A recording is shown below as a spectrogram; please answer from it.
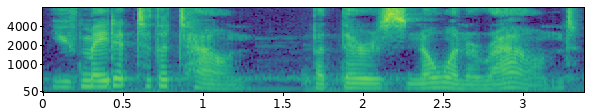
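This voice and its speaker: A woman narrating a scripted story in a measured, matter-of-fact way. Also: low voice, lively intonation, faint music behind.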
